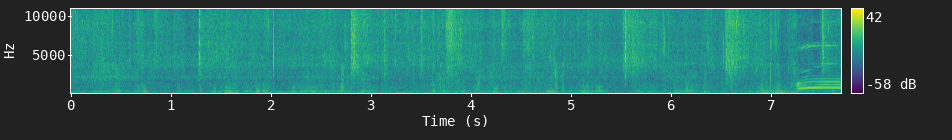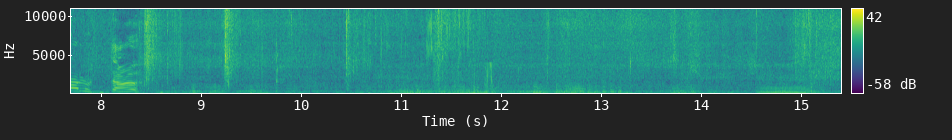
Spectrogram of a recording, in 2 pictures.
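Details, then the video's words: A relentless attack by thousands of wild bees defending their hidden rainforest hive during a honey harvest; a constant swarming hum with close fly-bys, a brief rising-and-falling tonal sound midway, and frequent knocking and rustling. "ATTACKED by Angry Bees While Harvesting a Giant Hidden Beehive"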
